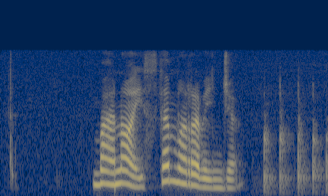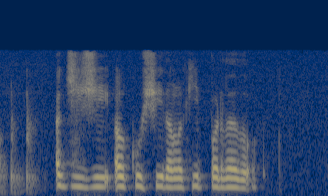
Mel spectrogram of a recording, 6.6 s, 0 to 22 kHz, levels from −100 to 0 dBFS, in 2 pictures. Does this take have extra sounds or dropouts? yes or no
yes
